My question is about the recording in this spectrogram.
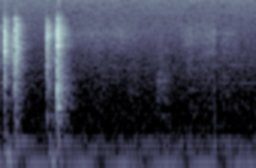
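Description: Computer keyboard: the last keystrokes of a typed password, ending with one louder key press about half a second in that submits the login. After that only a steady low hum remains.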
